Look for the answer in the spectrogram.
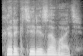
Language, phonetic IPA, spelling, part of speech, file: Russian, [xərəktʲɪrʲɪzɐˈvatʲ], характеризовать, verb, Ru-характеризовать.ogg
- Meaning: 1. to characterize 2. to describe 3. to be typical of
